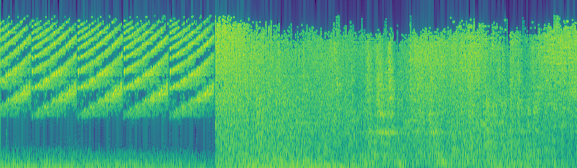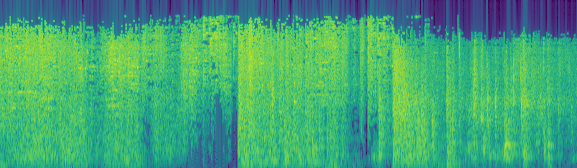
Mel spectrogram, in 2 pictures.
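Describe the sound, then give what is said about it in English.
A warbling sci-fi engine whine with repeating sweeping tones cuts into a loud, sustained crash of shattering glass and tumbling debris as the starship Poofwanian, its brakes severed, crash-lands in one of the high towers of Hogwarts, rumbling and clattering for many seconds before breaking up into scattered impacts. “The starship Poofwanian crash-landed in one of the high towers of Hogwarts.”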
